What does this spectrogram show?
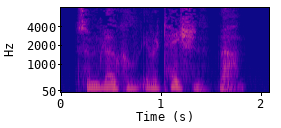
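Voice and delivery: said sweetly. A man repeats himself to the narrator's abrupt aunt, sweetly. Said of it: "But he repeated, sweetly".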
